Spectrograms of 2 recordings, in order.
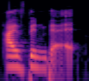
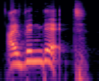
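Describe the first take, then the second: First: Said in the usual way. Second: Higher, louder repeat of I've been bit; dramatic repeat. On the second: Shown as a demonstration. Telling strangers about the ant bite, louder dramatic repeat. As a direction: announce the bite like a big reveal.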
